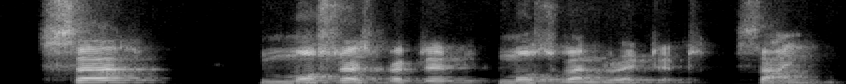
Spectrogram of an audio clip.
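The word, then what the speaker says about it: سائين: Most respected most venerated, sign इस तरह से प्रोनाउंस किया जाएगा, साइन, अंडरस्टैंड।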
